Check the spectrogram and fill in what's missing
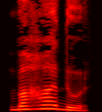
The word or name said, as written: ಬಹಾದುರ್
